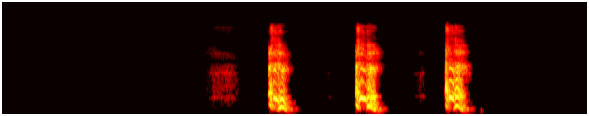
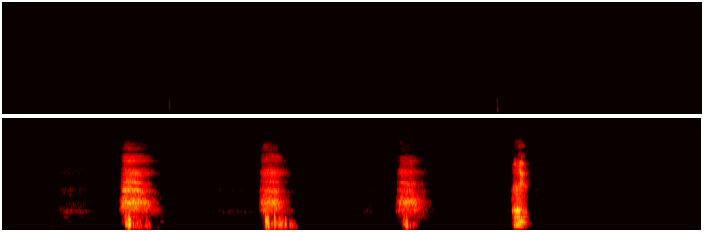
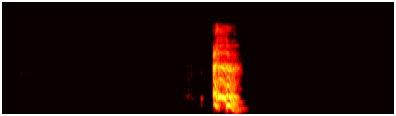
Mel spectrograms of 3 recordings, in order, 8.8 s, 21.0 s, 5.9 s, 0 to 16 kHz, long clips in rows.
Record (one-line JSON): {"three_cough_length": "8.8 s", "three_cough_amplitude": 20805, "three_cough_signal_mean_std_ratio": 0.27, "exhalation_length": "21.0 s", "exhalation_amplitude": 9085, "exhalation_signal_mean_std_ratio": 0.19, "cough_length": "5.9 s", "cough_amplitude": 21065, "cough_signal_mean_std_ratio": 0.2, "survey_phase": "beta (2021-08-13 to 2022-03-07)", "age": "65+", "gender": "Male", "wearing_mask": "No", "symptom_none": true, "smoker_status": "Ex-smoker", "respiratory_condition_asthma": false, "respiratory_condition_other": false, "recruitment_source": "REACT", "submission_delay": "1 day", "covid_test_result": "Negative", "covid_test_method": "RT-qPCR"}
